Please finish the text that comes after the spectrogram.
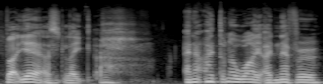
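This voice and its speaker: A man's voice: mid-range voice, measured pace. A young man from Italy with an Italian accent, hosting a casual podcast chat in a chatty, teasing way. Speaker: podcast host. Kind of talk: casual conversation.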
